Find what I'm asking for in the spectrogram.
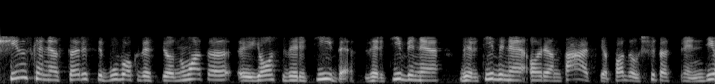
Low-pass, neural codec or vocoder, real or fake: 3.6 kHz; none; real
